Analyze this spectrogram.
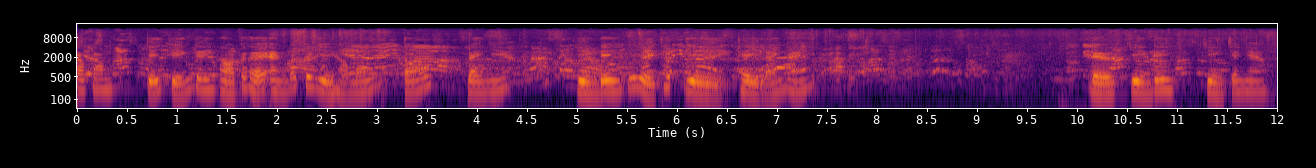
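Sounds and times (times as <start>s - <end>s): murmur of many people talking: 0.0s - 12.0s.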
